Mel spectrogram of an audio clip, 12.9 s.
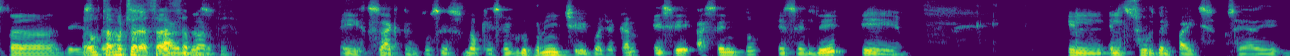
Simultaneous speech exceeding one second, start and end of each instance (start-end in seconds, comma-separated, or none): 0.8-2.2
